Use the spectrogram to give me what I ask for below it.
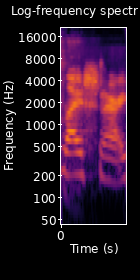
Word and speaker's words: Leischner: And then her last name is spelt Leischner. Shannon Leischner, or is it Leischner or Leischner? Leischner, you got it right.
